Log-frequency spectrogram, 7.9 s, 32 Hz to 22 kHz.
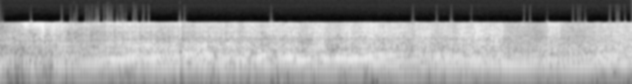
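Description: Subaru Legacy 1.8's flat-four engine revving up and down as the car drifts on snow, its pitch rising and falling in repeated pulls.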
